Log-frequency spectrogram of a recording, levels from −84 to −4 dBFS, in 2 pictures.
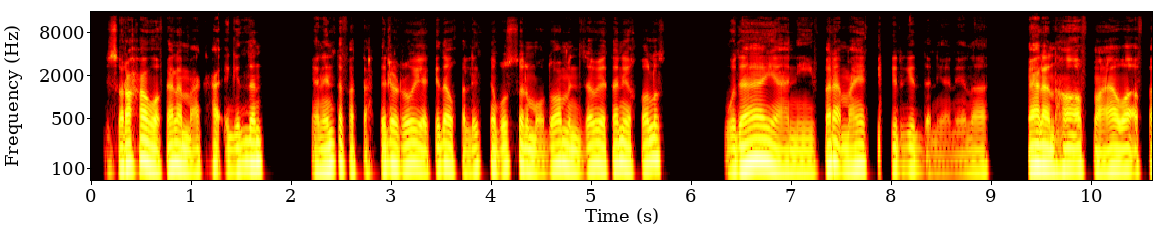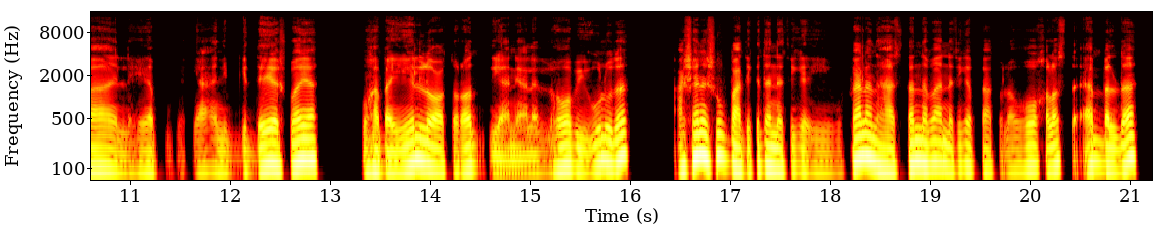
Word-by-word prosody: بصراحة 100 +8 +2
هو 100 -8 +5
فعلًا 110 +5 +2
معاك 90 -2 -2
حق 105 -1 -5
جدًا، 115 +5 +2 0.5
يعني 90 +1 0
أنت 115 +3 +3
فتّحت 95 -3 -7
لي 115 - +2
الرؤية 105 -1 +1
كده 100 +5 -1
وخلّيتني 95 +2 -5
أبُص 105 +5 -4
للموضوع 95 +1 0
من 95 -6 +2
زاوية 105 +6 +1
تانية 110 +2 +1
خالص، 120 +6 -1 0.6
وده 110 +8 +5
يعني 90 -6 0
فَرق 120 +2 +3
معايا 95 +3 0
كتير 100 -1 -9
جدًا، 95 -5 -6
يعني 75 0 -15
أنا 90 +2 -8 0.4
فعلًا 105 -4 +5
هاقف 100 +1 +2
معاه 85 +3 +1
واقفة 95 +1 0
اللي 80 -1 -9
هي 85 0 -5
ب - - -21
ب 70 - -28
يعني 85 0 -8
بجِديّة 90 +10 +1
شوية 130 +6 +4 0.5
وهابيّن 90 +6 +1
له 105 -4 +4
اعتراض 95 +3 -2
يعني 70 -3 -5
على 75 +2 -7
اللي 85 +3 -13
هو 105 +2 +3
بيقوله 105 +7 0
ده، 145 +6 +3 0.5
عشان 145 +10 +5
أشوف 150 0 +4
بعد 95 -6 +1
كده 105 +4 -1
النتيجة 95 -1 -1
إيه 85 0 -10
وفعلًا 110 - +3
هاستنى 115 +6 +2
بقى 120 +1 0
النتيجة 105 -1 -2
بتاعته، 90 -4 -9
لو 90 - -11
هو 105 +2 0
خلاص 105 +3 -2
تقبّل 110 -4 -2
ده، 140 +9 +2
95 Hz, 180 wpm, -22 LUFS, 85-110 Hz, 0.6 s, هو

